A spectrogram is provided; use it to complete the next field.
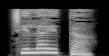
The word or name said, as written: ಚೀಲೈತ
